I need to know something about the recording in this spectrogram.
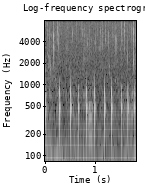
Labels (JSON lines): {"label": "biophony, knock croak", "recorder": "SoundTrap 300"}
